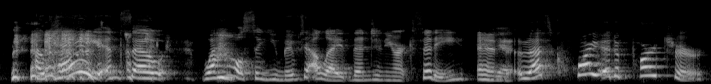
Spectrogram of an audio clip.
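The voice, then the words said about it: Southern US (Tennessee) accent. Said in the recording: “I'm a Tennessee girl. This is not a Colorado accent.”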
